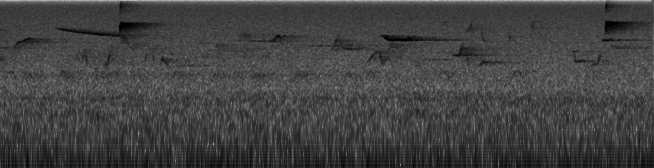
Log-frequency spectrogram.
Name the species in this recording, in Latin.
Dumetella carolinensis, Cardinalis cardinalis, Agelaius phoeniceus, Poecile atricapillus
